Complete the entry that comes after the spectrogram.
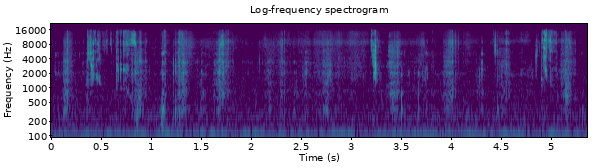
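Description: Close-miked chewing of crispy bacon, with many small irregular crunches.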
